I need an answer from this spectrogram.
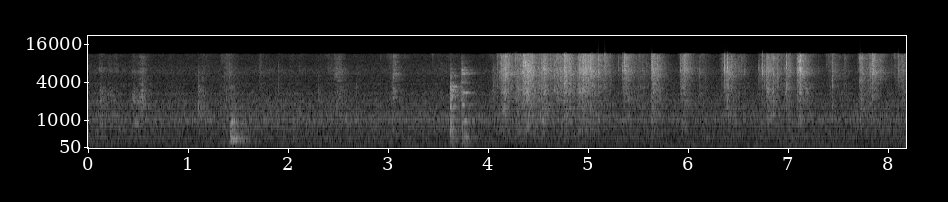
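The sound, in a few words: smoothing banana bread batter and scraping the bowl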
